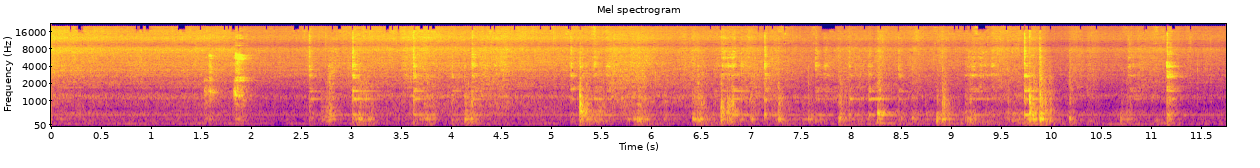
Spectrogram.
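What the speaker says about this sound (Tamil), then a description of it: "கொத்தமல்லி, புதினா தழை போட்டு ஒரு 1 minute ஃப்ரை பண்ணணும்" Tomatoes with coriander and mint sauté for mushroom biryani, giving a loud, constant sizzle broken by frequent clattering stirs and scrapes of the spoon against the pan. It is heard up close, with no talking.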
